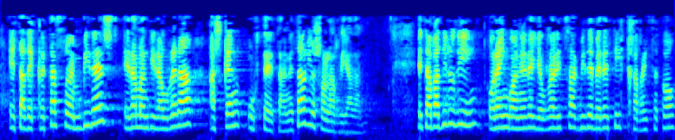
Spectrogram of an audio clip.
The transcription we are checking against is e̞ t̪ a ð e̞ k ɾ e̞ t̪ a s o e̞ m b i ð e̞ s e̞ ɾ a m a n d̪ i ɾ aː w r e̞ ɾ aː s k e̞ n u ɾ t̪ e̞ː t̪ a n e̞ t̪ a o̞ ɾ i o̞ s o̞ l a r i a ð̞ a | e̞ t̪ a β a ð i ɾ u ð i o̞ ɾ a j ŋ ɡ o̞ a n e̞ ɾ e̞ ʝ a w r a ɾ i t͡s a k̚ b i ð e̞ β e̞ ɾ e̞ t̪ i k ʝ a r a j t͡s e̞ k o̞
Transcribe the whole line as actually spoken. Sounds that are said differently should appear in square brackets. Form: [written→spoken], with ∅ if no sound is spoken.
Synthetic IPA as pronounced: e̞ t̪ a ð e̞ k ɾ e̞ t̪ a s o e̞ m b i ð e̞ s e̞ ɾ a m a n d̪ i ɾ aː w r e̞ ɾ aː s k e̞ n u ɾ t̪ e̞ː t̪ a n e̞ t̪ a o̞ ɾ i o̞ s o̞ l a r i a ð̞ a | e̞ t̪ a β a ð i ɾ u ð i o̞ ɾ a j ŋ ɡ o̞ a n e̞ ɾ e̞ ʝ a w r a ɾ i t͡s a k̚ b i ð e̞ β e̞ ɾ e̞ t̪ i k ʝ a r a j t͡s e̞ k o̞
